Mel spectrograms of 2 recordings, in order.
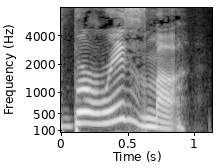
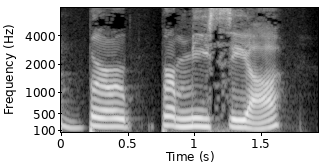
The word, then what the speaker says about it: Burisma: It's Burisma. Burisma. It's not Burmesia.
